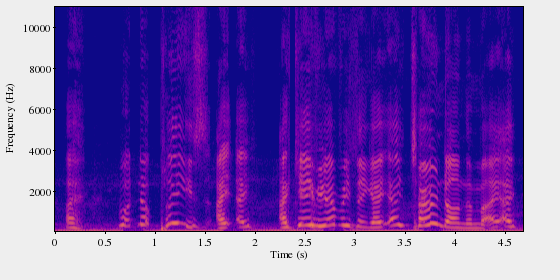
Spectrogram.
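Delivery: frightened human prisoner pleading; begging prisoner. Acted. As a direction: beg for his life in a squeaky voice. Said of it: "He's like".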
